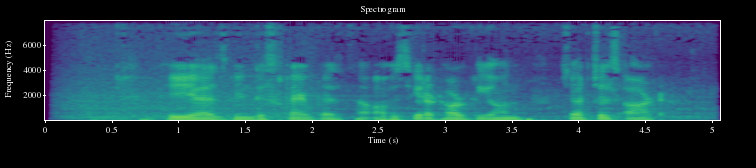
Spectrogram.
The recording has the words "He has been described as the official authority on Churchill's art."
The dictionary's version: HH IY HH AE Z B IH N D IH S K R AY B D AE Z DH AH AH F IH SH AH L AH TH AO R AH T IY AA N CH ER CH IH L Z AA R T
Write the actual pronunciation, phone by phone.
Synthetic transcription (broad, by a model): HH IY HH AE Z B IH N D IH S K R AY B D AE Z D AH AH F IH S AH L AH T AO R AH T IY AA N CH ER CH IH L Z AA R T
